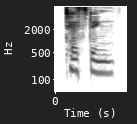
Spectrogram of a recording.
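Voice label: "testing", British English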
